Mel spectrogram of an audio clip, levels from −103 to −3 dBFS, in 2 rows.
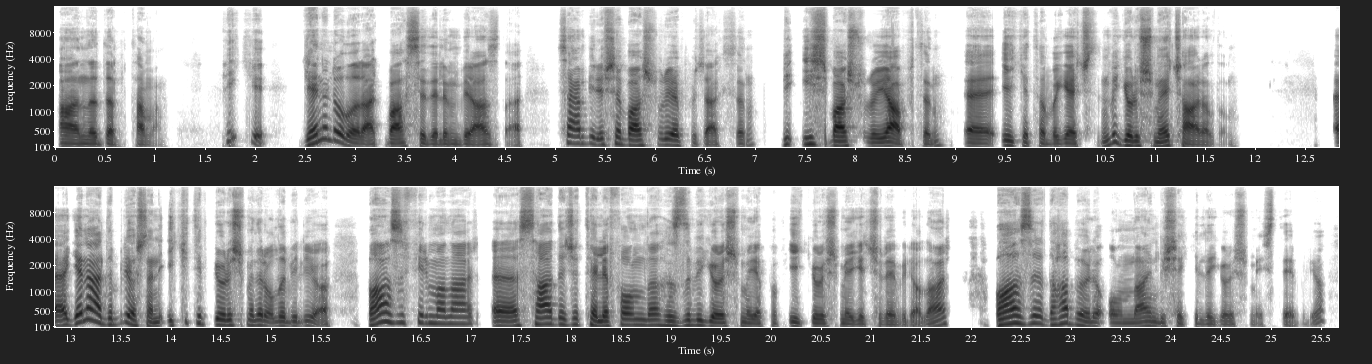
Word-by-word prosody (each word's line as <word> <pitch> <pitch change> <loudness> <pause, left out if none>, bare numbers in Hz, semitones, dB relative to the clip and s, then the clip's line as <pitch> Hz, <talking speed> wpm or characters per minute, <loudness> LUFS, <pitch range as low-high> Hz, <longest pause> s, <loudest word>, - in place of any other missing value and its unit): Anladım, 90 -2 +2 0.2
tamam. - - -5 0.6
Peki, - - -8 0.4
genel 255 - +1
olarak 450 +4 +2
bahsedelim 90 -3 +1
biraz 85 -2 0
daha. - - -9 0.4
Sen 180 -2 -1
bir 170 - -4
işe 150 +2 -1
başvuru 135 +2 +3
yapacaksın, 135 -1 -3 0.3
bir 160 0 -5
iş 165 +1 -1
başvuru 120 -3 +5
yaptın. 115 +3 +4 0.2
Eee, 95 0 +3
ilk 130 -2 -2
etabı 95 +1 -3
geçtin 95 -1 -1
ve 215 - -1
görüşmeye 120 - +3
çağrıldın. 125 - 0 1.1
Eee, - - +5
genelde 155 - +3
biliyorsun, 130 -5 +1
hani, 105 +1 -2
2 130 - -8
tip 185 -6 -8
görüşmeler 135 -1 +1
olabiliyor. 120 +1 -3 0.4
Bazı 210 -1 +3
firmalar, 180 -3 -3 0.2
eee, 120 0 +4
sadece 160 +1 +1
telefonla 140 +2 0
hızlı 125 +2 -2
bir 135 - 0
görüşme 105 -3 0
yapıp 95 0 -6
ilk 110 -3 -4
görüşmeyi 95 -2 -3
geçirebiliyorlar. 80 -2 -4 0.5
Bazıları 175 +2 +4
daha, 165 +3 -1
böyle, 115 -6 -1
online 105 +3 -4
bir 105 - -7
şekilde 90 -3 -7
görüşme 80 +1 -11
isteyebiliyor. - - -12
125 Hz, 120 wpm, -24 LUFS, 100-155 Hz, 1.1 s, başvuru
